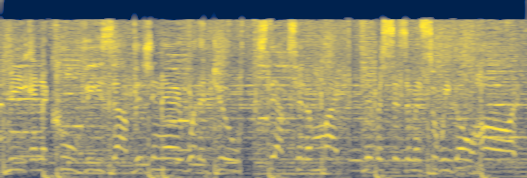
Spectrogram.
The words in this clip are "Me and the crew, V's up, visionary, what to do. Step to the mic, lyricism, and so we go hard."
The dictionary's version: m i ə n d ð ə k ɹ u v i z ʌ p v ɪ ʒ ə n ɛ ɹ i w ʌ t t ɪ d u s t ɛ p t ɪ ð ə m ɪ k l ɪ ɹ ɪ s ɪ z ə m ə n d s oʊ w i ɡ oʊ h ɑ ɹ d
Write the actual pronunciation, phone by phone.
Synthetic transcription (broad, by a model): m i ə n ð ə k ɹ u v i z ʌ v ɪ ʒ ə n ɛ ɹ i w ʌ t t ɪ d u s t ɛ p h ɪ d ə m ɪ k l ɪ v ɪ s ɪ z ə m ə n s oʊ w i ɡ oʊ h ɑ ɹ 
